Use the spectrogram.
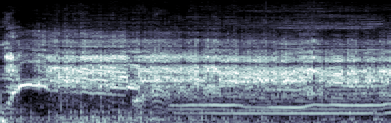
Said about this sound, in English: Have you been woken up by a scream like this?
